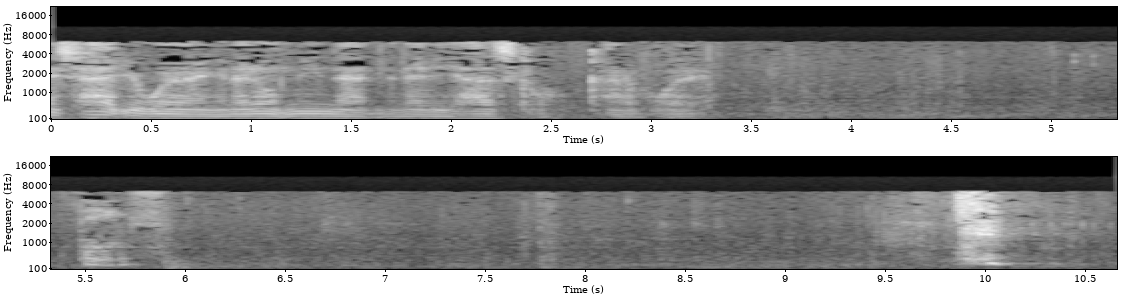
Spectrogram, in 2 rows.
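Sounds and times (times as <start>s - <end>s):
speech: 0.0s - 3.4s, 5.5s - 6.1s
person sneezing: 9.8s - 10.5s.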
